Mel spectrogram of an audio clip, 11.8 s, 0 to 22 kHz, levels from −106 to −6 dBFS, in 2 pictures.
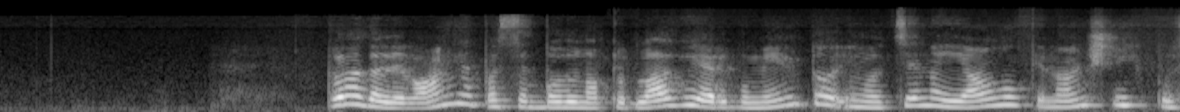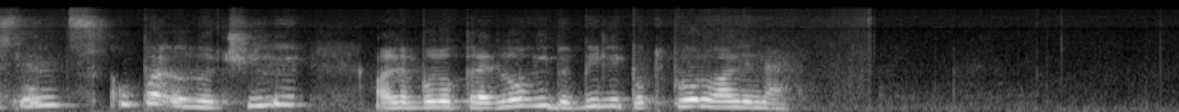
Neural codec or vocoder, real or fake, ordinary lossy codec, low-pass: codec, 32 kHz, 1.9 kbps, SNAC; fake; Opus, 24 kbps; 14.4 kHz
